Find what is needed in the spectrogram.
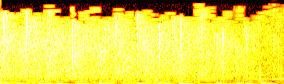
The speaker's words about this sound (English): Will you welcome him with a round of applause? I appreciate it.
